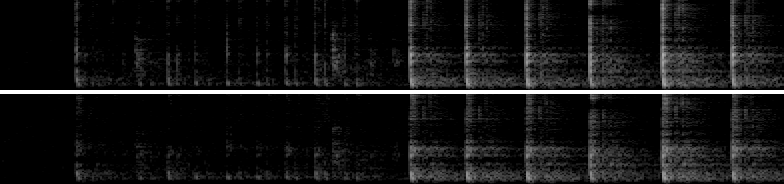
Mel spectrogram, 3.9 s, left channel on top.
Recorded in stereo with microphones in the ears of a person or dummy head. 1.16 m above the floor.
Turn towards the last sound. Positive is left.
turn(degrees=40)  # may be behind; listen again after turning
